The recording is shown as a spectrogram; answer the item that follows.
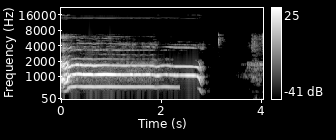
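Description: A child's long, high-pitched cry of pain, 'owww', held at one pitch for nearly three seconds, then dropping as it breaks off. It comes from tape being pulled off her skin.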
